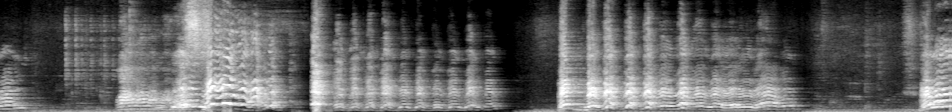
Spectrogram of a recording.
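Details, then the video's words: A dog makes a string of odd, strained yelping and whining noises, harmonic and wavering, in bursts separated by brief silences, with some breathy grunts and low room rumble between them. "Funny DOG MAKES FUNNY NOISES"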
